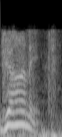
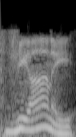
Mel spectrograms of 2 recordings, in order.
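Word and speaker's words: Gianni: You know, his name is spelled Giani, but they're saying it's Johnny. Yeah. Well, it's Giani. And yet all the newscasters are going Johnny Versace.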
